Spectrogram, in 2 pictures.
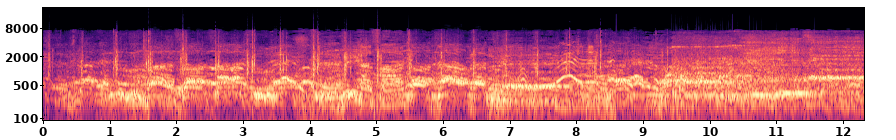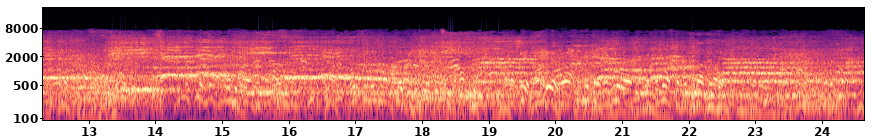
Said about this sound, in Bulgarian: Антиалбански и антиамерикански викове и плакати, протестиращите тръгнаха от центъра на сръбската част към моста. Стигнаха до там обкръжени от журналисти и посрещнати от полицаи.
